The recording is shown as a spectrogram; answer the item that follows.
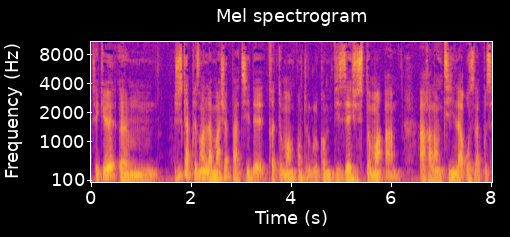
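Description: Medium-pitched male voice at a moderate pace, with ordinary pitch variation. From Cameroon. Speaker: PhD student researcher. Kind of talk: radio interview. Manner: halting.

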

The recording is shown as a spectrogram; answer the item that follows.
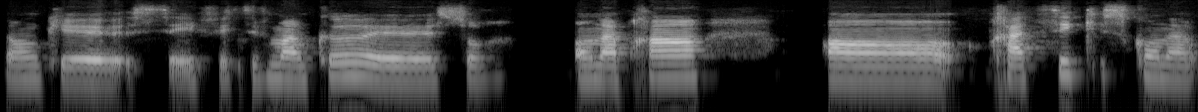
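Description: A woman's monotone, flat delivery against a quiet background. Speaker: university student. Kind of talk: interview.

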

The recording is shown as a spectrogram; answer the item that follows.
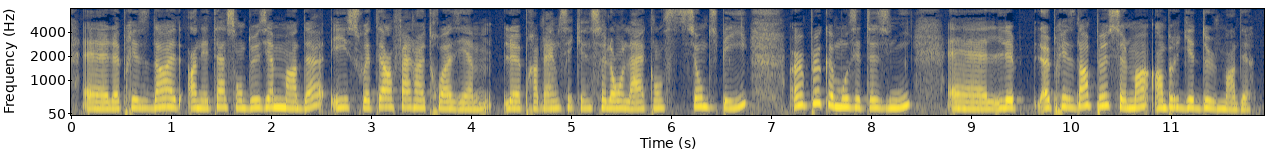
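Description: A woman speaks at medium pitch with ordinary pitch variation and very even loudness. The recording is very clean, with a silent background. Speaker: news columnist. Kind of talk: news report. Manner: fast.

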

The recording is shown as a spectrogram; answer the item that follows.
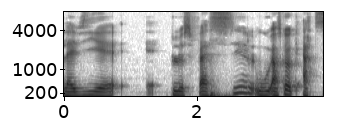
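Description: This is a man speaking at a medium pitch. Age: 20s. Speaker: musician. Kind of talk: casual chat.

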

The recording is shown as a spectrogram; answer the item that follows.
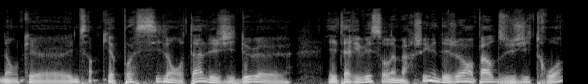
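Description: Dark and mellow in tone, a man's fairly low voice keeps very even loudness, ordinary pitch variation and a moderate pace. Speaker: photography podcast host. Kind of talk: casual chat.

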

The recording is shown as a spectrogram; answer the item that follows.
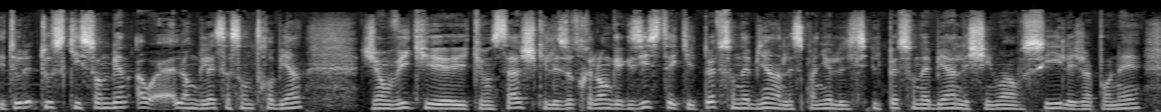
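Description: A man with an unremarkable speaking voice, fairly high in pitch, fairly quick, with very even loudness and fairly even intonation. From abroad, not France. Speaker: musician. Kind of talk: interview chat. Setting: studio.

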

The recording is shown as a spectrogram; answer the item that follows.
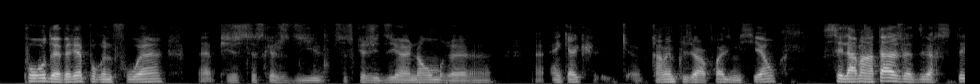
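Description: A plain, everyday voice speaks at a moderate pace with fairly even intonation over a quiet background. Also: man. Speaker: podcast co-host. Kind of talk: casual chat.

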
